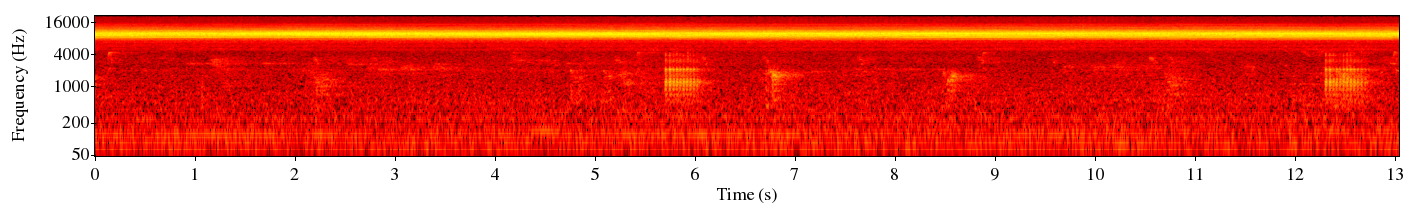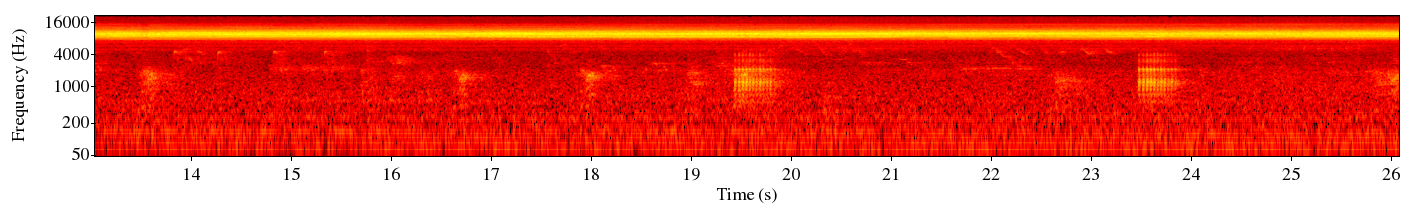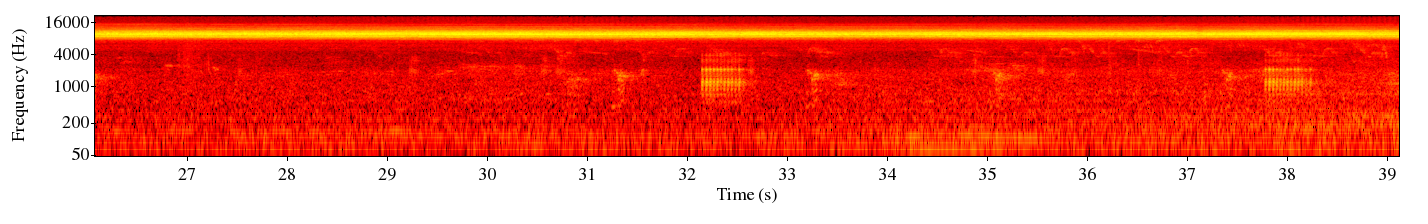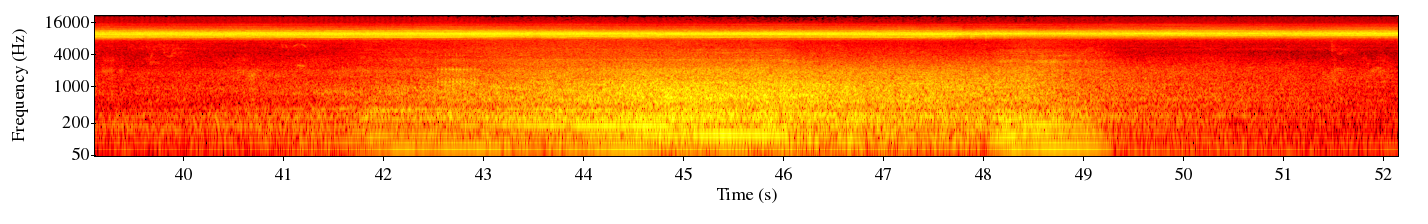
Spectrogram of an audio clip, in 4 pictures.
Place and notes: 草楠, 桃米里Puli Township - Bird andTraffic Sound
Bird andTraffic Sound
Zoom H2n MS+XY
Nantou County, Taiwan, 5 May 2016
